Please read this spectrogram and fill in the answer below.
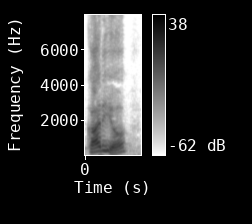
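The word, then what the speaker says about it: कार्य: I would like to remind you that when I said Karya, since it is a Ka, the pronunciation is Ka, above the A there is a line. In the same way, it is a Sanskrit, we have to pronounce and we have to write it.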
